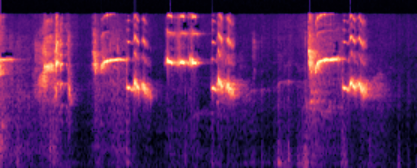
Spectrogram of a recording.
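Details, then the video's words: White-rumped shama song from Indonesia, used as a lure to make other shamas start singing and answer: loud, clear whistled phrases with high sweeping notes and lower rich trills, separated by short pauses. "PANCINGAN KACER AGAR ON MAU NGOBRA !! KACER MANAPUN PASTI LANGSUNG NYAUT"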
